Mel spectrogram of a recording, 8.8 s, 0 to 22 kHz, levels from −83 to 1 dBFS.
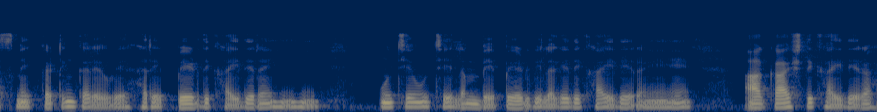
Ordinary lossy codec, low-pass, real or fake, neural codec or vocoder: AAC, 48 kbps; 7.2 kHz; real; none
